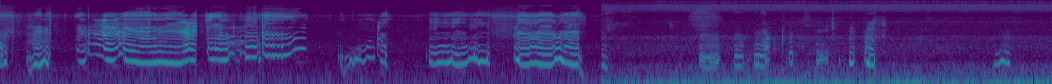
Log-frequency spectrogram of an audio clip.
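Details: Pet fox squeaking: a run of high, wavering whines with rich overtones, some rising and falling, in bursts over about twelve seconds, then quieter scattered squeaks over a steady low hum.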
